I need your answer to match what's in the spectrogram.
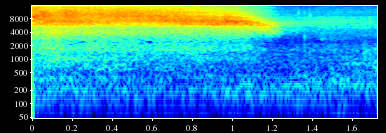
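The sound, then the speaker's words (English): A sustained, breathy hiss from audience members, bright and steady for over a second before cutting off abruptly, leaving a faint low murmur behind. “Whoever just hissed, that is hiss worthy.”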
